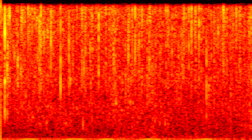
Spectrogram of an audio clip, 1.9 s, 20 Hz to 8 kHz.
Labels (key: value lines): label: biophony
recorder: SoundTrap 500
